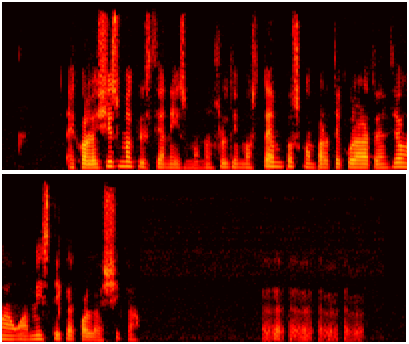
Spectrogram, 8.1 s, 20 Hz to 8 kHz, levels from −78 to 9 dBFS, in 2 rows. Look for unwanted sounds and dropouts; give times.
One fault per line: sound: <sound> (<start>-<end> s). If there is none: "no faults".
sound: laugh (6.6-7.7 s)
